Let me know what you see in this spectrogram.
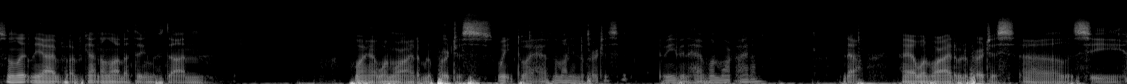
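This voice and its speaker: This voice has vocal fry, lively intonation and big swings in loudness at a fairly quick pace. Long pauses come often. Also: man. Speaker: streamer. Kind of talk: casual gaming livestream chat. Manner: casual, many fillers.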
